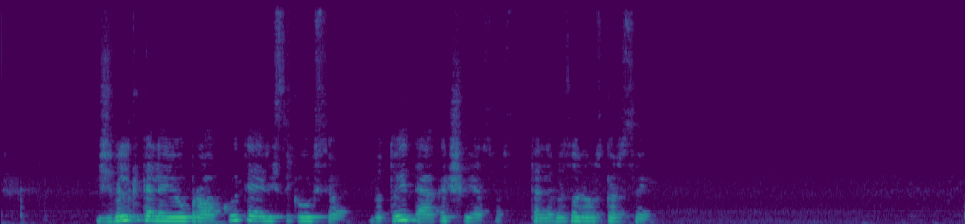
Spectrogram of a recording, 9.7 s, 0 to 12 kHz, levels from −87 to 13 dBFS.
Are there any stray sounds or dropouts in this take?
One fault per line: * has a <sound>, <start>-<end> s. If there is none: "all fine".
all fine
